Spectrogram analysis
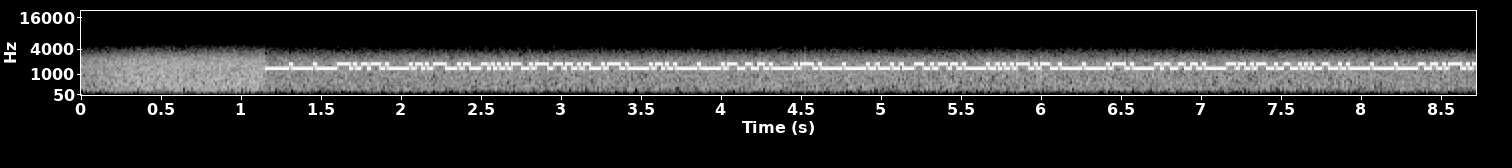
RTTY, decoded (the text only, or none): DOBRZE BEDZIE, JEZELI …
